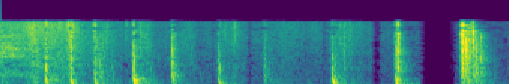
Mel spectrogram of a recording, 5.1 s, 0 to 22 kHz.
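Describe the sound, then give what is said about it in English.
Someone pounds heavily on a door at 5:30 in the morning, about ten loud thuds in an uneven rhythm that slows toward the end, with brief pauses between blows and no voices. “who's pounding at the door?”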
